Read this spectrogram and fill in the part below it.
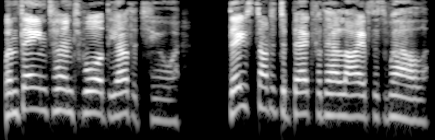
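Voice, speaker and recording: A woman reading a fantasy romance audiobook in steady scripted narration. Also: medium pitch, moderate pace, no echo, clean studio sound.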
